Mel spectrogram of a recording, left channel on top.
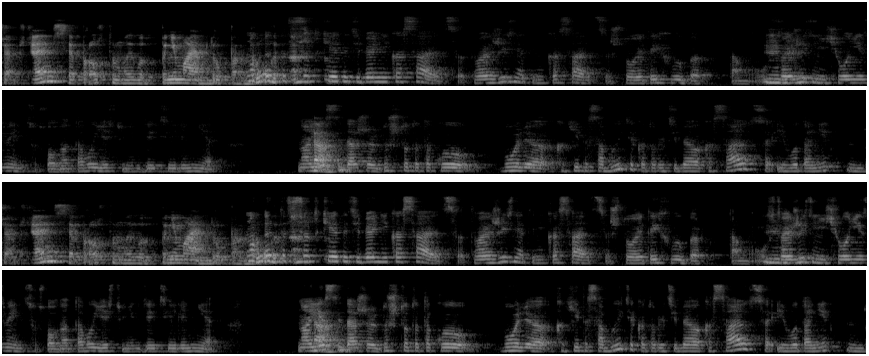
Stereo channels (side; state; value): both; normal; correlation 0.23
